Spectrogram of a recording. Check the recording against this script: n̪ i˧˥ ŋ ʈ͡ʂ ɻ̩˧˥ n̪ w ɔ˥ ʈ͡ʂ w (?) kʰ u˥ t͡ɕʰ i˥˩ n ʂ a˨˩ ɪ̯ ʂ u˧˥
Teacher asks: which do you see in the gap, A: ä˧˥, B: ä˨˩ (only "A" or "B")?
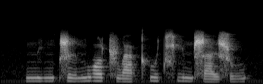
A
